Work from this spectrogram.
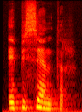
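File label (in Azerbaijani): "episentr", Azerbaijani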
